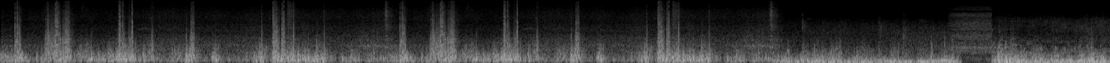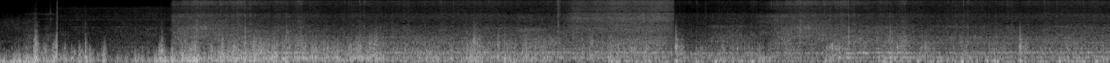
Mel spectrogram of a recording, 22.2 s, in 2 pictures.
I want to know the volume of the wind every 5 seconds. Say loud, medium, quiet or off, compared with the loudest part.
medium, medium, loud, medium, medium.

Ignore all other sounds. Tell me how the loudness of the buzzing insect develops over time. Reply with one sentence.
The loudness of the buzzing insect stays about the same.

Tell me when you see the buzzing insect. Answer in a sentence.
The buzzing insect can be heard from 12.8 to 22.1 s.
